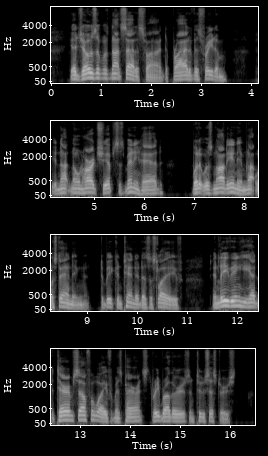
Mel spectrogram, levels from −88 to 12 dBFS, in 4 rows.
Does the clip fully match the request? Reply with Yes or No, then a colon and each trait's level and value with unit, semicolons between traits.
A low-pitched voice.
Yes: low, 110 Hz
